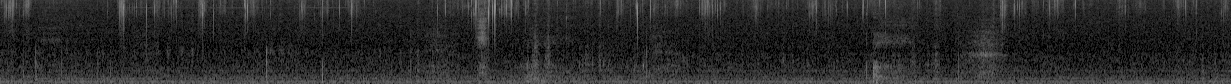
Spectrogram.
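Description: A pencil scratches and scrapes softly on paper.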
